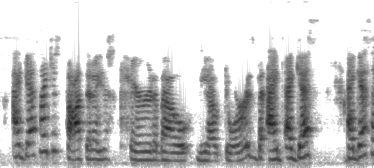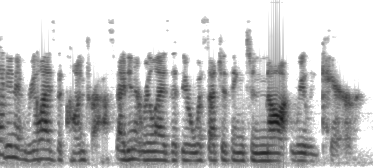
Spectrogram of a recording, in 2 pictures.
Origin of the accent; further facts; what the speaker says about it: Boston, Massachusetts, United States; now in Washington, D.C., United States; I am originally from Boston, Massachusetts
